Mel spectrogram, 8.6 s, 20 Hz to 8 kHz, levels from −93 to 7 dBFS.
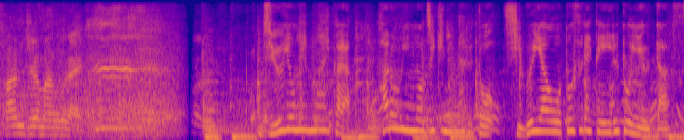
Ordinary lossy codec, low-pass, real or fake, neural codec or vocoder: none; 7.2 kHz; fake; codec, 44.1 kHz, 7.8 kbps, Pupu-Codec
